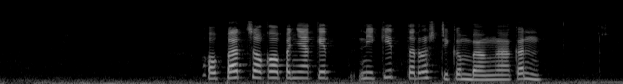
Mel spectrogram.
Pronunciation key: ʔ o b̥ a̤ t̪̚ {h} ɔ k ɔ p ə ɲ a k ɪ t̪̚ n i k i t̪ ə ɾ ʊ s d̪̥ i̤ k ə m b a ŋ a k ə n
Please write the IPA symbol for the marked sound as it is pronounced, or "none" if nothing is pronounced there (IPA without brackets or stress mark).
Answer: s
